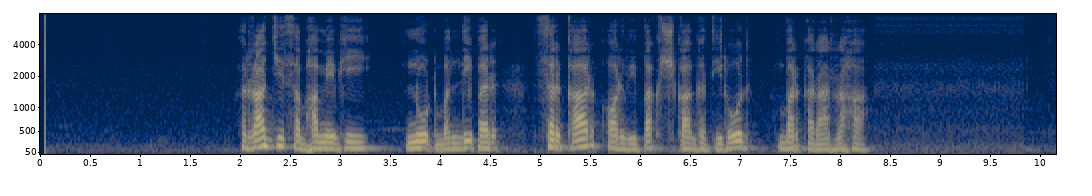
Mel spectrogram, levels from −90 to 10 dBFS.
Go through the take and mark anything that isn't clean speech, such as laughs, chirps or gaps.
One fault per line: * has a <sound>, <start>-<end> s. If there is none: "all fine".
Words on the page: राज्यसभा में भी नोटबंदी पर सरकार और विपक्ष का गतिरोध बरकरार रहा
all fine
